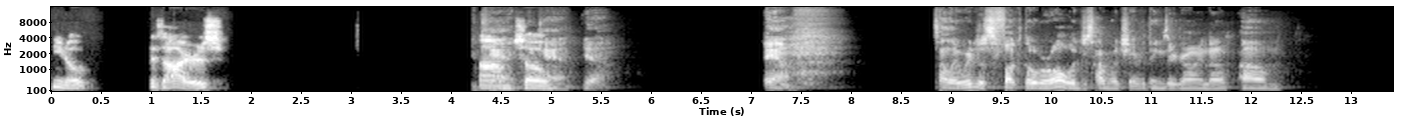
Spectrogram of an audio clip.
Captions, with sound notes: you know, desires. -You can't, you can- -Um, so- Yeah. Damn. [sighs] It's not like we're just fucked overall with just how much everything's are going up. Um,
